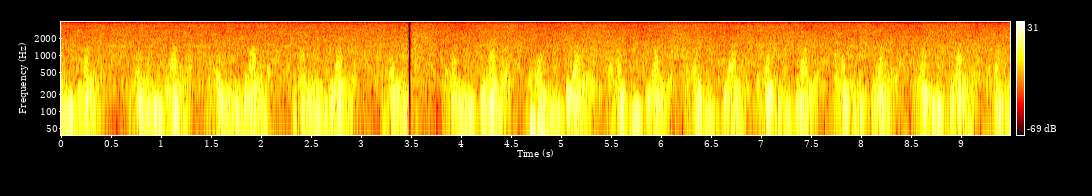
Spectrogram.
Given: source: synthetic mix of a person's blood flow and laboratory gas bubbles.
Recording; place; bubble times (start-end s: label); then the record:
Doppler ultrasound of blood flow; precordium
7.71-7.79 s: bubbles
7.96-8.01 s: bubbles
From the record:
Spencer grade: 1 (occasional bubble signal discernible with the cardiac motion signal, with majority of cardiac periods free of bubbles); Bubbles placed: anywhere in the cardiac cycle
